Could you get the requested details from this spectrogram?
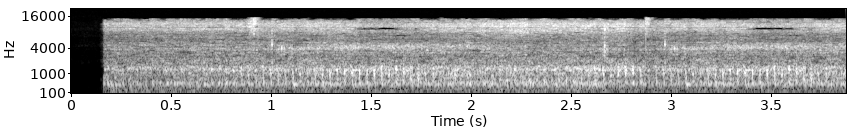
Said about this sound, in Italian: Berlino è in queste ore una città in stato d'assedio. Elicotteri sorvolano il centro della città e il grande parco del Tiergarten.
